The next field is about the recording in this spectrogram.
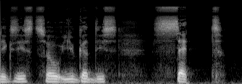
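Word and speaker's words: sept: Then here, remember, P is not pronounced. Okay, it doesn't exist. So you get this set sound.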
